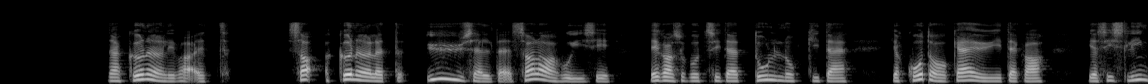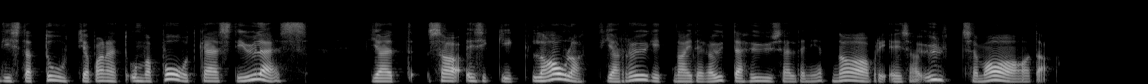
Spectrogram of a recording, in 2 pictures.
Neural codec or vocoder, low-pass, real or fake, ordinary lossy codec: none; 7.2 kHz; real; AAC, 48 kbps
